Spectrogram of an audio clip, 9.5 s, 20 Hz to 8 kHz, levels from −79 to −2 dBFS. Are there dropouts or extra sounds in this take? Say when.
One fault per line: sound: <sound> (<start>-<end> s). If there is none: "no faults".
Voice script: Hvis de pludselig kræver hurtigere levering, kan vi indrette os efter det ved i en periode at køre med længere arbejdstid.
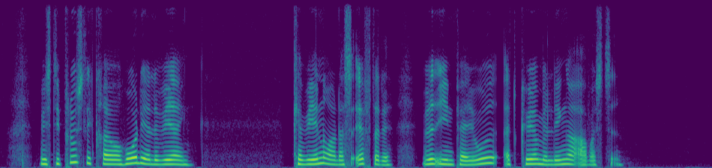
no faults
